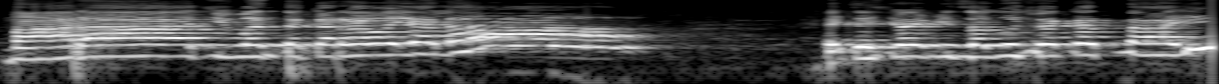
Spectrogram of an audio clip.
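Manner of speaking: high, rising mock wail; theatrical widow's keening, words stretched out; wife's crying. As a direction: plead tearfully in a hammed-up singsong. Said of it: "तू रडायला लागली माहिती".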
